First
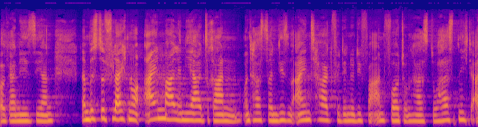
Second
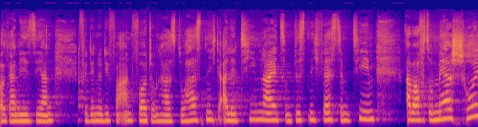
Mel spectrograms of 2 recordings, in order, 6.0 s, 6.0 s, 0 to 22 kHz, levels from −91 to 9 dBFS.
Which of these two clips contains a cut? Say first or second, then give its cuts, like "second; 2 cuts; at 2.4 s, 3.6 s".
second; 1 cut; at 1.0 s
